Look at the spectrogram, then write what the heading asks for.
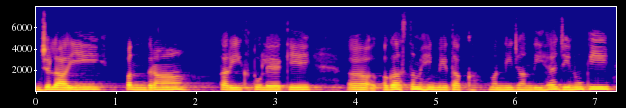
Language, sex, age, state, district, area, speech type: Punjabi, female, 30-45, Punjab, Patiala, rural, spontaneous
